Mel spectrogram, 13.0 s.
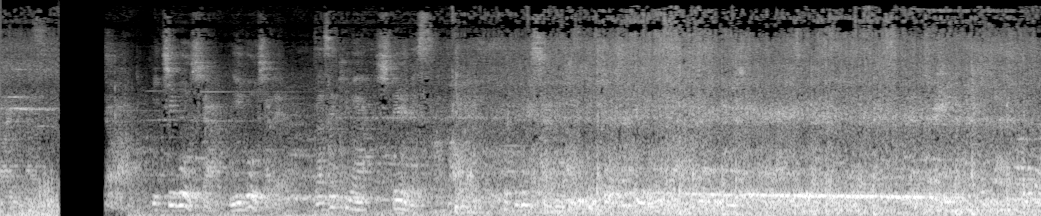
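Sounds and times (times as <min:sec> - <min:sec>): train wheels rumbling on rails: 0:05.3 - 0:13.0.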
